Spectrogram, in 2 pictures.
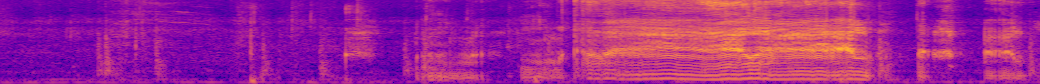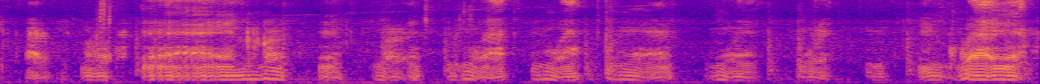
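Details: Annoyed Maltese called Bom protesting during brushing in a small room: a loud sustained warbling groan-growl, then a string of shorter wobbling grumbles repeated every second or so.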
